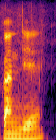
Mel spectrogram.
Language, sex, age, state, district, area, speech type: Assamese, male, 18-30, Assam, Charaideo, rural, spontaneous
